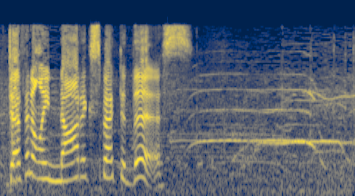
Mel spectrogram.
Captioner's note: cheering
